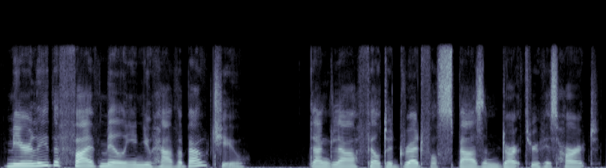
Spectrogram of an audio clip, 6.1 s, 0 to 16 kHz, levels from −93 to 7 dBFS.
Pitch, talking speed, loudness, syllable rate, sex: 190 Hz, 170 wpm, -20 LUFS, 4.3 syllables/s, female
